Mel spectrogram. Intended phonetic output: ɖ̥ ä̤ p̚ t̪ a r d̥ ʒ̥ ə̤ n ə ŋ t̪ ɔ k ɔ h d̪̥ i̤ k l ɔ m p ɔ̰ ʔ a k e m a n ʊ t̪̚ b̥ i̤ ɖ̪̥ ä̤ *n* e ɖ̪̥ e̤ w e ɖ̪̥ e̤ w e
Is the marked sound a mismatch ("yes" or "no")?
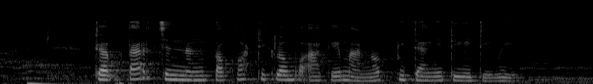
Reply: yes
